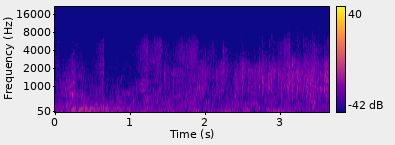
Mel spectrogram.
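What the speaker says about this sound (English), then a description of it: "The generosity of the applause enables Dr. Groom to loosen his tie" Generous applause from an audience at a lecture podium, a steady dense wash of clapping that holds evenly throughout.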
